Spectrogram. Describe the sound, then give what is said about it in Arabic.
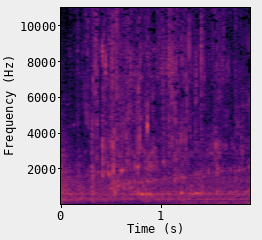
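Water trickles and pours steadily into powder mixture number 3 during document restoration work, a continuous liquid stream lasting the whole two seconds with no talk. “طاولن البودرة رقم 3. تفضل. زيد الماء شوي.”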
